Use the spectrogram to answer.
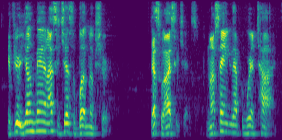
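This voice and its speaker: A man with an unremarkable speaking voice talks at a fairly quick pace. His pitch is fairly high, with ordinary pitch variation. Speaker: recovery group speaker. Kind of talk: information session.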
